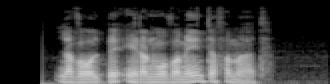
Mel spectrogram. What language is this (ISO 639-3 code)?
ita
